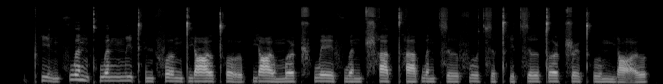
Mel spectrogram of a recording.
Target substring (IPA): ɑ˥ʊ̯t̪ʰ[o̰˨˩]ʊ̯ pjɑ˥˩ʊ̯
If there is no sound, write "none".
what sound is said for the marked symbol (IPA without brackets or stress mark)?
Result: o̰˨˩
